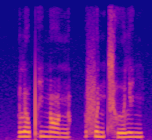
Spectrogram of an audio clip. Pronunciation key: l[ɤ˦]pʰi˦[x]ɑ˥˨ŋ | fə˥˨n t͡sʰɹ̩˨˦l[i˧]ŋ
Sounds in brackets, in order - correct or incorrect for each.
correct, incorrect, correct

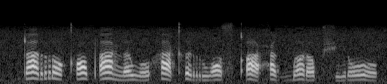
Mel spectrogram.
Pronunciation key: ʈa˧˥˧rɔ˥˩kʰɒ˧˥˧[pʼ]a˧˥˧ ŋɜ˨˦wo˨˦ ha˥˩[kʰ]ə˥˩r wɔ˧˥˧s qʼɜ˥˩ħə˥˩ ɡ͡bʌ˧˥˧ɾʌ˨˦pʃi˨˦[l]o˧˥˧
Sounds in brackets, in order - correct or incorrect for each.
correct, correct, incorrect

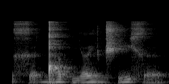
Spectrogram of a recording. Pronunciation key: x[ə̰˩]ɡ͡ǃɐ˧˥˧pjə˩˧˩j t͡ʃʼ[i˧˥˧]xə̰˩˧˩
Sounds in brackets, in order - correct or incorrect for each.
incorrect, incorrect

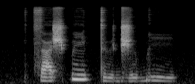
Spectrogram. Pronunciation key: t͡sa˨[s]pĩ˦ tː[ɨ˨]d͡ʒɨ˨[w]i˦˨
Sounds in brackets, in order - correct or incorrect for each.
incorrect, correct, incorrect

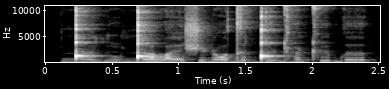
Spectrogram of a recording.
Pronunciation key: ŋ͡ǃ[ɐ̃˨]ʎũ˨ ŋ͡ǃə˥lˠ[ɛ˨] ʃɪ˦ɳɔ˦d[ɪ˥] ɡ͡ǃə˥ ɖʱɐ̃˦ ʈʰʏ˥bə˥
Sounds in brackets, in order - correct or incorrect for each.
correct, correct, incorrect

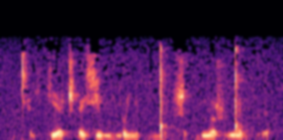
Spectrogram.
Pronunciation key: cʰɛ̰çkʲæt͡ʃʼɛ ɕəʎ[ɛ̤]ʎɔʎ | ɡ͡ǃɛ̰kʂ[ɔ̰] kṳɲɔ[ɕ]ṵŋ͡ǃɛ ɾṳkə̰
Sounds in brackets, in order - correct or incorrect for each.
incorrect, incorrect, incorrect

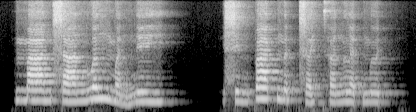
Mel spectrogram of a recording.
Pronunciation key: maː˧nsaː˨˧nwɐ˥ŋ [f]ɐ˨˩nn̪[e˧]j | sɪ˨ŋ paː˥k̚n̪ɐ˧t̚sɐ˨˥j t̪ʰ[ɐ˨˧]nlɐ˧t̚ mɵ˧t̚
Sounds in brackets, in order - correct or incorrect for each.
incorrect, correct, correct

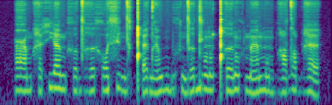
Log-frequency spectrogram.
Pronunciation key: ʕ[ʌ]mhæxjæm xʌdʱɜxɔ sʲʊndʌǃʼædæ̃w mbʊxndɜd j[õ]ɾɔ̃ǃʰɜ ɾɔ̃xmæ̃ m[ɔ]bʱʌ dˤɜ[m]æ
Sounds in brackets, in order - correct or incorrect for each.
correct, incorrect, incorrect, incorrect

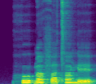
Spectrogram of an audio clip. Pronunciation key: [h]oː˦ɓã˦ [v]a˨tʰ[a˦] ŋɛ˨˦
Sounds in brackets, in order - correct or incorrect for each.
correct, incorrect, incorrect

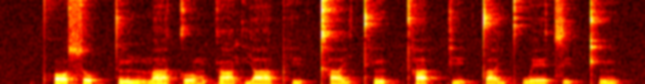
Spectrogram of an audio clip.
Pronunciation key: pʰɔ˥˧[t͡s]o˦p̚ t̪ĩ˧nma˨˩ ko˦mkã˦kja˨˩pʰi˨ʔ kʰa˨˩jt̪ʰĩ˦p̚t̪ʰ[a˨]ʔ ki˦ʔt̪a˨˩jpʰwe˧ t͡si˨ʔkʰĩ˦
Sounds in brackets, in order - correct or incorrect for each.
incorrect, incorrect

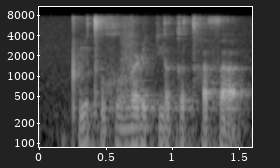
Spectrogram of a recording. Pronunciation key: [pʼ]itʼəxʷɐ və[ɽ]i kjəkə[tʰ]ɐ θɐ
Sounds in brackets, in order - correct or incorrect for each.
correct, correct, correct

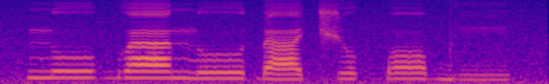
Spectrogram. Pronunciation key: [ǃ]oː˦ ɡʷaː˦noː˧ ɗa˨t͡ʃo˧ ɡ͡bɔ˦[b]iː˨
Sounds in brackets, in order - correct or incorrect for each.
incorrect, correct

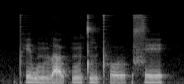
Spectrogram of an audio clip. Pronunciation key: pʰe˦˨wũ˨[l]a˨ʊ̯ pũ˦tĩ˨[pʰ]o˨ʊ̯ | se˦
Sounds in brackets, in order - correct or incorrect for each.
correct, correct

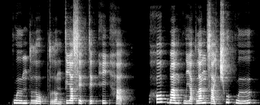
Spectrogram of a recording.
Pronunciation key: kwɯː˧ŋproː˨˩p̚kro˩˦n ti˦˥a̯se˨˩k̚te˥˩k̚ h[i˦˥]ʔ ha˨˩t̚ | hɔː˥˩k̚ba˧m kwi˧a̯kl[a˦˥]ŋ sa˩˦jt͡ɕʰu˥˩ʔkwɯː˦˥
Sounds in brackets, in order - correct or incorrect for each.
correct, incorrect

